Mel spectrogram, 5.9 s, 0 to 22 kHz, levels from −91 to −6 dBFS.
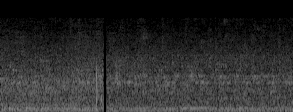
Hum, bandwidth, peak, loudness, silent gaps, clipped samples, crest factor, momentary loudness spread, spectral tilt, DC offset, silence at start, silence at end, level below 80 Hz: none; 11.5 kHz; -32 dBFS; -51 LUFS; 2.07-2.11 s; under 0.1%; 20 dB; 3 LU; -4.5 dB/octave; under 0.1%; 0 s; 0 s; -62 dBFS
